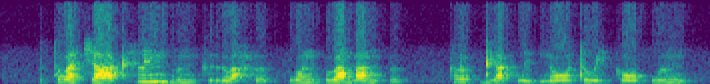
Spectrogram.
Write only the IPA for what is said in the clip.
t u˧ a̯ t͡ɕ aː˧ kʰ l i˥˩ n b ɯ˧ ŋ k r u˩˦ a̯ h ɯː˨˩ p̚ k w o˥˩ n ʔ u˥˩ a̯ m a˥˩ ŋ ʔ ɯ˨˩ k̚ | k l u˥˩ k̚ d i˦˥ a̯ k w i˨˩ ʔ n oː˦˥ t uː˧ j k oː˧ k w ɯ˥˩ ŋ

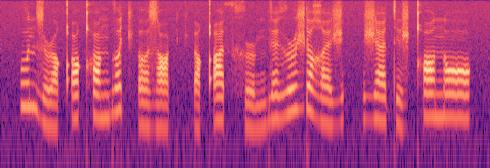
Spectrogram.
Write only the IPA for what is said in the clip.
ʊ˥ n z ə˞˩ qʼ u˧ qʰ ʊ˧ ŋ ɡ ʌ˥ t͡ʃʼ ʌ˩ z ɑ˩ k t͡ʃʼ ə˩ qʼ æ˧ θ x ə˞˩ ŋ ɡ ɛ˧ ɣ ə˞˥ ʒ ɾ ə˧ ʁ ɛ˧ ʒ | ʒ æ˧ t ɪ˩ ʒ qʰ ɔ˧ n ɔ˧

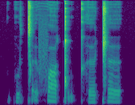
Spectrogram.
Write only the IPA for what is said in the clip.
kʷ ʌ ǀ ə̰ f ɒ ǃ ṵ kʰ ə ǁ ə

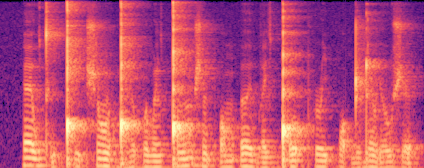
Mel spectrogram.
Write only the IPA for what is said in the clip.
ɛ w tʼ i ǃʰ i ʔ ʃ ɔ̃ ʊ̯ ɡ͡ǃ ẽ ə̯ p ə w ə̃ lʲ ǃ ɔ̃ m ʃ ə̃ pʼ ɔ m ʔ ə ɪ̯ b ɛ lʲ ǃʼ o ʔ pʰ ɹ i ʔ p ɔ ʔ d ə ɖ ɛ ʊ̯ ɾʲ o w ʃ ɘ

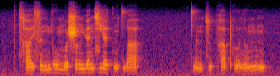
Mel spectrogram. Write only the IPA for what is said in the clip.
t͡sʰ a˧˥ ɪ̯ s ə˧˥ n m j o˥˩ ʊ̯ m ɤ˧˥ ʂ ɤ˥ ŋ ɥ ɛ˥ n ɕ j ɛ˥˩ k ʊ˩ ŋ t̪ w ä˧˥ | t̪ w ə̰˨˩ n t͡s u˧˥ pʰ ä˧˥ pʰ ɤ̰˨˩ l ɤ˧˥ n̪ ʊ˥˩ ŋ

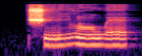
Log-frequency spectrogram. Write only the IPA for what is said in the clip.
ʃ ĩ˨ ɾ i˨˦ l ɔ̃˧ w ɛ˦

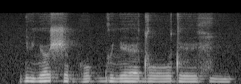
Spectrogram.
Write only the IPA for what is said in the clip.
ɗ i lʲ ʌ ʃ ɛ bʱ o ɡ͡b ɯ lʲ ɛː d oː t eː x i

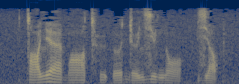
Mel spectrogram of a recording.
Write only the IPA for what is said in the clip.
tˤ o lʲ æː b ɑː tʰ ʉ ʔ ɵ d ø lʲ zʲ u lʲ n ɔ | zʲ ɑ p

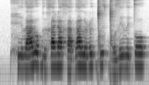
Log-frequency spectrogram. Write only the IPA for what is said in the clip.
h i˨ ð a˨˦ ð o˧ ɡ ʉ˨ x a˧ ɳ a˧ x a˨ ɡ a˦ l ʉ˧ ɳ ʉ˦ ɡ͡ǀ ʉ˦ z ɡ͡ǀ o˨ z i˧ ð i˧ t̪ o˦

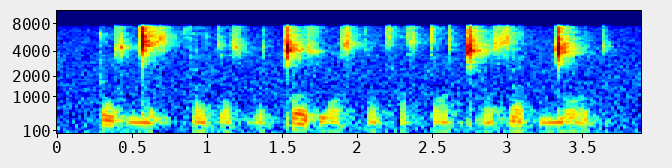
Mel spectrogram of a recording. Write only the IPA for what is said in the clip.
ʈ o sˤ ŋ͡ǀ ɤ s t̪ʰ a t ɔ sˤ b u ǀ ɔ s w ɔ sˤ k a t h ɤ sˤ tˤ o ɡ͡ǀ ɔ s a t ŋ͡ǀ ɔ t

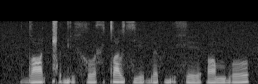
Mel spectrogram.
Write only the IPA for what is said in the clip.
dˤ ɛ ǁ ə ɡ i x o x tˤ i l sʲ e b ɛ f b i x e | ɒ m b o

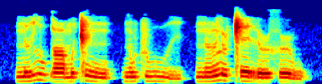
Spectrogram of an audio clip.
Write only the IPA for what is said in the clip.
n ə i̯ l u ɡ ɑː m ə ǁ ũː | ɡ ə̃ w ʈ͡ʂ uː i̯ | n ə̃ː l ə˞ ǁ ɛ r ə˞ x ə˞ w

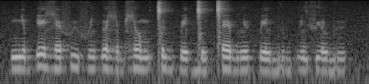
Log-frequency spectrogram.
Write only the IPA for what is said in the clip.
ɲ ɛ b ɗ e ɮ ɛ f ɨ f ɨ l ɠ ə ɮ ə b ɮ ɤ m ə ǀ ɨ b k͡p e l ɡ͡ǀ ɨ ǀ ɛ b l ɨ k͡p e l b ɨ b ɓ ɨ l fʲ ɤ l b ɨ

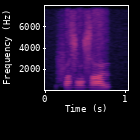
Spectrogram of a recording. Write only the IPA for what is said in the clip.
f ə zˤ o zˤ ɘ

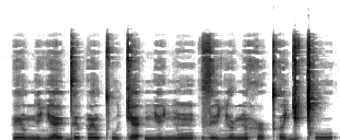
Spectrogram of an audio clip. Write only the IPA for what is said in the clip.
ẽ u̯ n ɪ ʎ ɛ y̯ d̪ ɪ p ɛ̃ u̯ tʰ u c ɛ ʔ ɲ e i̯ ɲ ũ | z ɪ ʎ ə˞ n ə̃ h ə˞ kʰ ə ɟ ə ǀʰ u

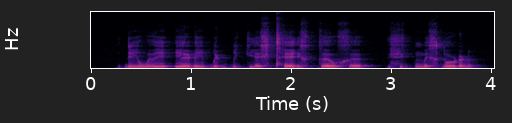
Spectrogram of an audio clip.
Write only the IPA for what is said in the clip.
ɗ i w ɨ i̯ | i ɽ i ɓ i ɖ ɓ i k j e x tʰ e ɾʲ ɨ x k ɘ u̯ x ɘ | fʲ u k ŋ͡m e x ɗ u ɽ ɘ ɳ

